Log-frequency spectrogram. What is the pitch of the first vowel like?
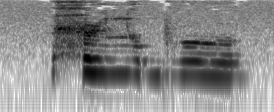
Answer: low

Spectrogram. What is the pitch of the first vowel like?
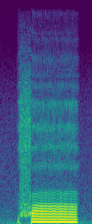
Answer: low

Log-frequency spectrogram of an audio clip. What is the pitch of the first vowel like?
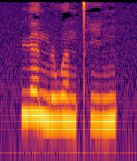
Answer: falling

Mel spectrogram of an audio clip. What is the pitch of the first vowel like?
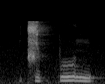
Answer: low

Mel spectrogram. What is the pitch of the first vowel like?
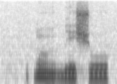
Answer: high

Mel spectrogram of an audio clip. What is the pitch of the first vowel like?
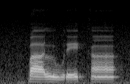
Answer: high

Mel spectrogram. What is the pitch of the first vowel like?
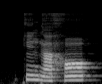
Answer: high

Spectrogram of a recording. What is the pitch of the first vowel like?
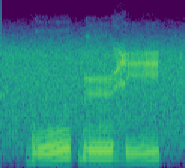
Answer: rising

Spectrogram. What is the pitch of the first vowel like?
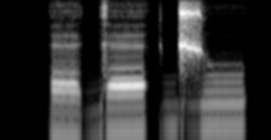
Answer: low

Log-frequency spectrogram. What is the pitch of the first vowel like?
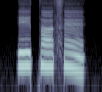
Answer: high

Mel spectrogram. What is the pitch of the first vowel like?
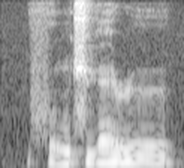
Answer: rising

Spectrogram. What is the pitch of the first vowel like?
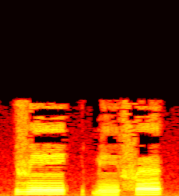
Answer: high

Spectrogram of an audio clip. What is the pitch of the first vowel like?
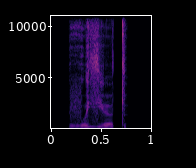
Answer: high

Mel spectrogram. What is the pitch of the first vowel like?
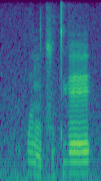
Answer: falling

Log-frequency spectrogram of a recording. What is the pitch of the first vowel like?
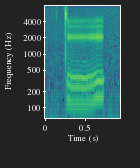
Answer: rising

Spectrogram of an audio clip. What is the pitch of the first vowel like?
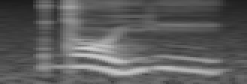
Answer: falling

